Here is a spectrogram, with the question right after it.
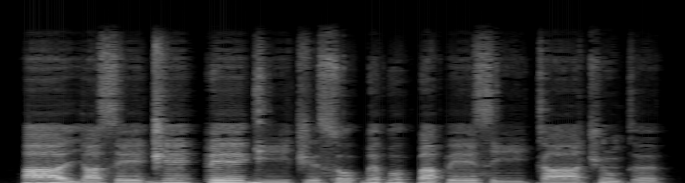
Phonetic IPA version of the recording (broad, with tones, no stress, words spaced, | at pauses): aː˦˨ ja˨seː˨d͡ʒeː˦ k͡peː˦ɡiː˨t͡ʃɨ˨ so˧ɓə˦ɓo˦ k͡pa˦peː˧siː˨kaː˨ t͡ʃũ˦ kə˨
